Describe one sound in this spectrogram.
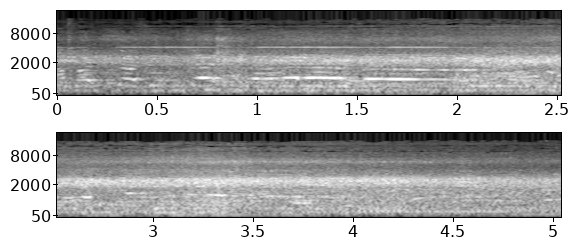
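Traffic hums on a busy street.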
